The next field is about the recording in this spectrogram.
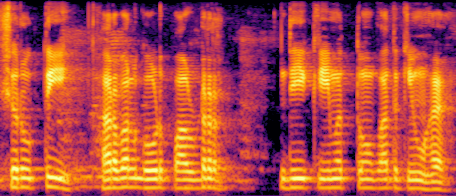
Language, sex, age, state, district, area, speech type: Punjabi, male, 30-45, Punjab, Shaheed Bhagat Singh Nagar, rural, read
